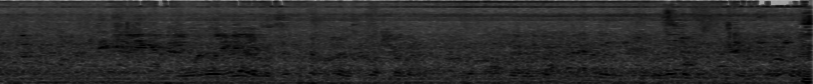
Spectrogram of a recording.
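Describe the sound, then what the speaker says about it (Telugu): Crowd chatter fills Nalgonda railway station, an indistinct babble of many voices at moderate level with a low rumble beneath, continuous throughout. "ఇక్కడ ఉన్నది కొంచెం క్రౌడ్"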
